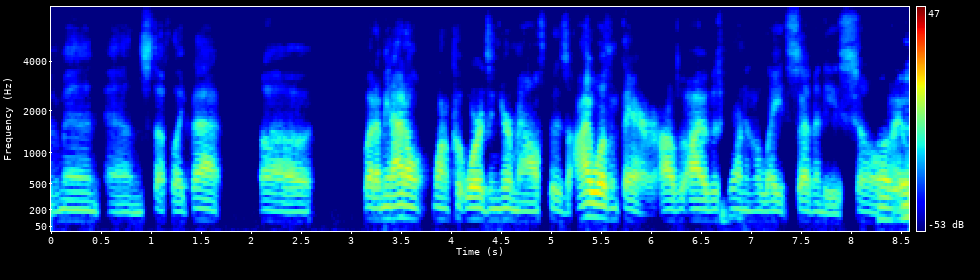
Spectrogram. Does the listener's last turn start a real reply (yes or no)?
yes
